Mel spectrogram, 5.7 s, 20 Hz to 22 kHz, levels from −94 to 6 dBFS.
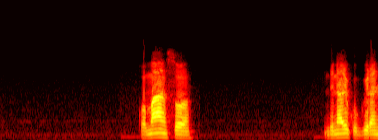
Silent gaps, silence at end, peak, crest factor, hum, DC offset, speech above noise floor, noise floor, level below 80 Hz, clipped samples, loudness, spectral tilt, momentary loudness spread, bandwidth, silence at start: none; 0 s; -2 dBFS; 22 dB; none; under 0.1%; 54 dB; -74 dBFS; -76 dBFS; under 0.1%; -20 LUFS; -10 dB/octave; 17 LU; 5 kHz; 2.1 s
